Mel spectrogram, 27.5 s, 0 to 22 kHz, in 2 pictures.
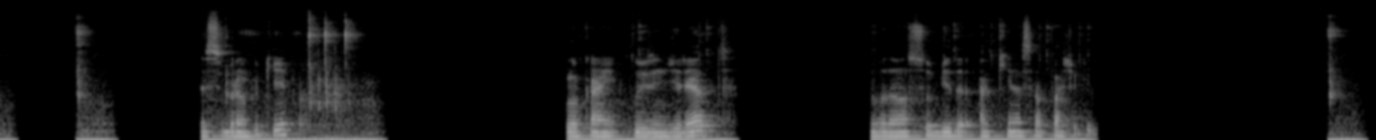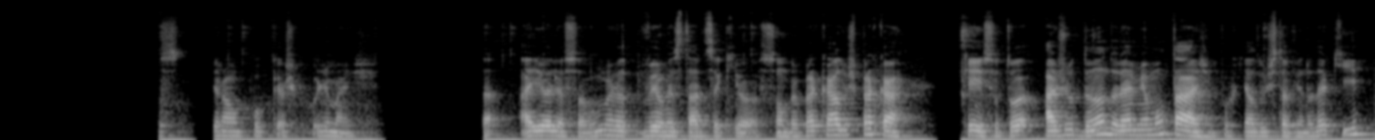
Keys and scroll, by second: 1.9-3.4 typing, 8.7 typing.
